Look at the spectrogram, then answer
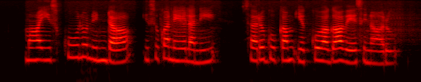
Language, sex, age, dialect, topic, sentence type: Telugu, female, 18-24, Southern, agriculture, statement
